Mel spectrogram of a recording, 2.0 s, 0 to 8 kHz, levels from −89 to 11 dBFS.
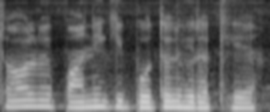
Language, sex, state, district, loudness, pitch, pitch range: Hindi, male, Arunachal Pradesh, Lower Dibang Valley, -13 LUFS, 150 Hz, 145-160 Hz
